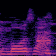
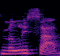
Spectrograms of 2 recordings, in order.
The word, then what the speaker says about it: Melissa: And my name sometimes comes across as Morza. Really? Yeah, Morza. So people used to go Morza, and I go, like, it's Melissa, because I used to go, it's Melissa, and they go Morza.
